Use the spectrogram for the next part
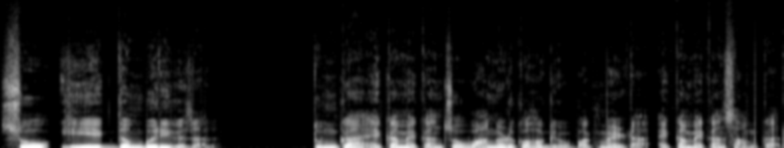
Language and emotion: Goan Konkani, neutral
